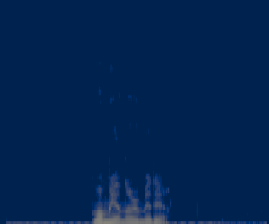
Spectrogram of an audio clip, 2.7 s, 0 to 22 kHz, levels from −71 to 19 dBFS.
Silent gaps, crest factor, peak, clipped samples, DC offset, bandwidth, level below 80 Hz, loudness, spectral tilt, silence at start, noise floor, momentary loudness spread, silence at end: none; 20 dB; -16 dBFS; under 0.1%; under 0.1%; 15.5 kHz; -50 dBFS; -32 LUFS; -8 dB/octave; 0.05 s; -55 dBFS; 26 LU; 0 s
